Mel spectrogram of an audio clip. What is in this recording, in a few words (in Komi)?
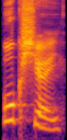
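"пуксьӧй", Komi, female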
